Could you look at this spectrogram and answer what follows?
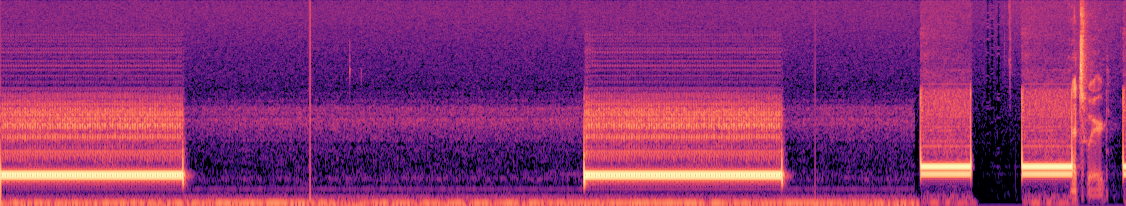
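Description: Repeated telephone ringing tone, long steady electronic tones separated by silence, followed by a few shorter beeps near the end, with faint background hum.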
